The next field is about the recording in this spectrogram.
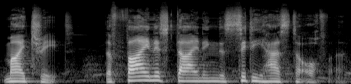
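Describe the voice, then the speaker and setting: A man voicing a flirtatious wealthy woman with a smooth, coaxing manner in an audio drama. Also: mid-range voice, expressive, moderate pace, sharp tone.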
